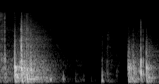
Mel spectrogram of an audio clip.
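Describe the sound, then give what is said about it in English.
A phone drops onto a hard surface with a loud, clattering thunk, followed by a brief soft tap and then a second rattling knock as it settles. No voices. “My phone fell, which means you're not.”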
